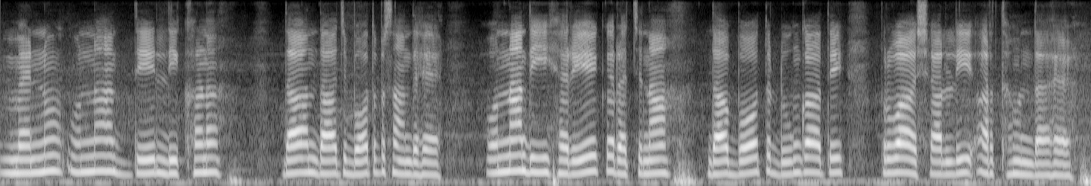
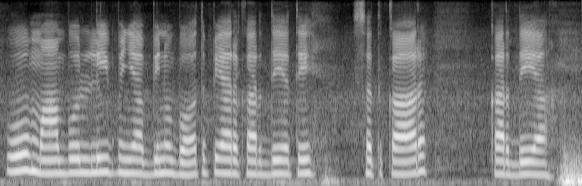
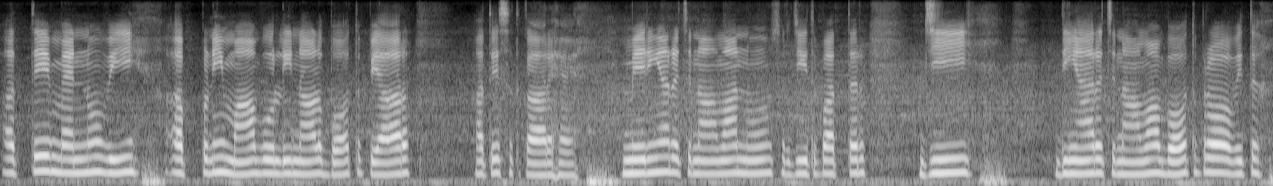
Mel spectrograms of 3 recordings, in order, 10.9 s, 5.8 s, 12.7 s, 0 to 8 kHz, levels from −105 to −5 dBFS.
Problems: none marked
